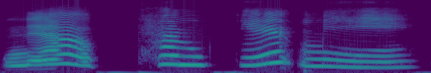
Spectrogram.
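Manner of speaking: slow, high, soft mock taunt; mock taunting wrestler. Mocking Julia Hart's slow, high taunt. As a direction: drawl out a silly dare. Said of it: "she's like".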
